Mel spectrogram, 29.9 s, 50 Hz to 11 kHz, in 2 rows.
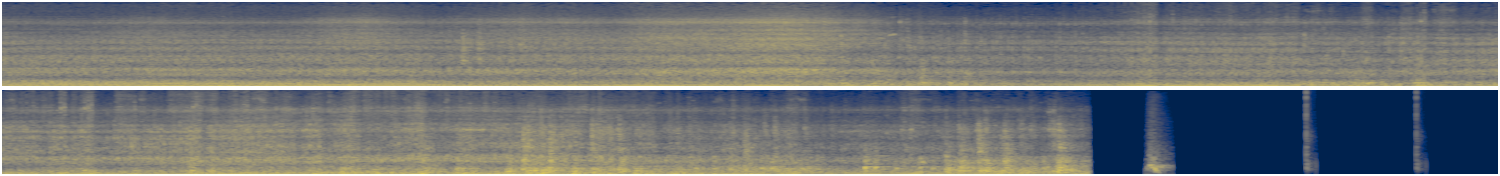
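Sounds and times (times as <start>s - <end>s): heavy diesel engine running: 0.0s - 25.9s
clattering knocks: 18.4s - 25.9s.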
